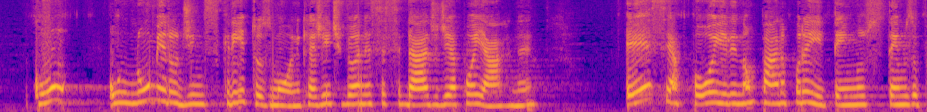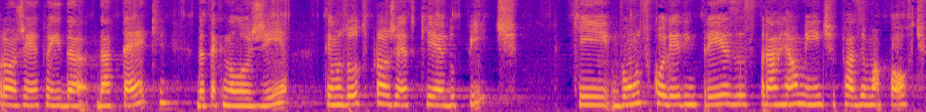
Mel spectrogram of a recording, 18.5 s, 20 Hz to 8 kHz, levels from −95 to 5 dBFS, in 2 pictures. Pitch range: 225-265 Hz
